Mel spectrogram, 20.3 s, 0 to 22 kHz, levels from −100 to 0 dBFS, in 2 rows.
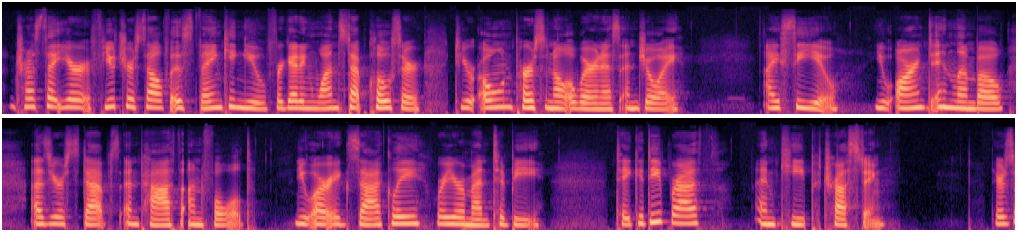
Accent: American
